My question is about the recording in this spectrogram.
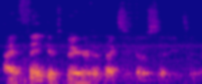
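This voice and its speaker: A man's voice: fairly low pitch, fast, roomy sound, distant mic, background noise. A man co-hosting a radio talk show, casually presenting facts with fillers and light chuckles. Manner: relaxed, fact-reciting with fillers and light chuckles.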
